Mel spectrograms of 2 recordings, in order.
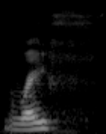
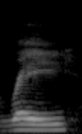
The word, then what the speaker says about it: Ralph: like a dinner rave I think it's pronounced Rafe Fiennes. I always question that. It looks like Ralph, but it's not Ralph. It's like Ray Fiennes or Rafe Fiennes. Something like that.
